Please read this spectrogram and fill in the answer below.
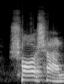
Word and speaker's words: শ্মশান: যেমন শ্মশান, মানে ম ফলারও ক্ষেত্রেও, যেমন বয়ের ক্ষেত্রেও প্রথমে হইলে উচ্চারণ হয় না, ম ফলার ক্ষেত্রেও সেম।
